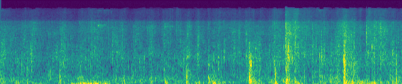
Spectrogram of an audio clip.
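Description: Dry twigs and brush crackle as animals move through the undergrowth.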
